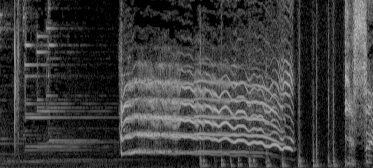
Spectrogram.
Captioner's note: both screaming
